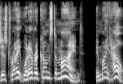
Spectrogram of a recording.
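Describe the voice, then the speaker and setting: Using a put-on character voice pitched high, a man speaks at a moderate pace, the sound dry and close with no echo. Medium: read story.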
